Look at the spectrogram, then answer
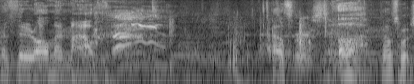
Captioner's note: laughing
